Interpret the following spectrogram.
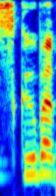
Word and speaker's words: scuba: on our definition, would scuba be just a regular acronym, or is it an initialism? Well, it's a regular acronym because I say scuba. Yeah, you say it like a word.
